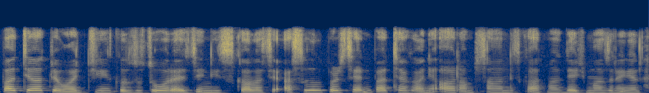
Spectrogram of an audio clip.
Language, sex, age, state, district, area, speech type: Kashmiri, female, 30-45, Jammu and Kashmir, Budgam, rural, spontaneous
